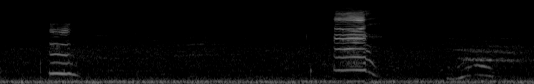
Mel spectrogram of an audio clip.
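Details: Baby monkey Sweetpea, unhappy as its mother Popeye refuses it milk, among street monkeys of Angkor Wat and Angkor Thom, Siem Reap, Cambodia: two loud, shrill, harmonic cries bending downward at about half a second and three and a half seconds, then a fainter squeak over low steady hum.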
